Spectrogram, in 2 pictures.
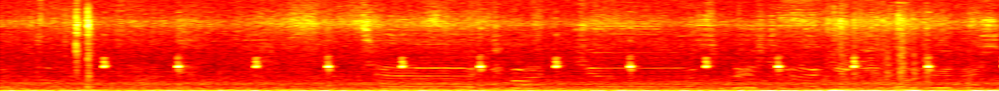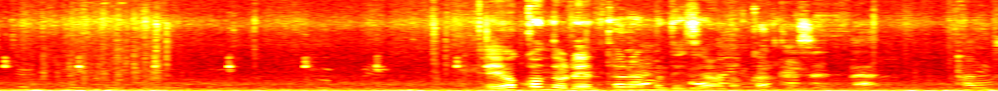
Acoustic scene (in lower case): car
